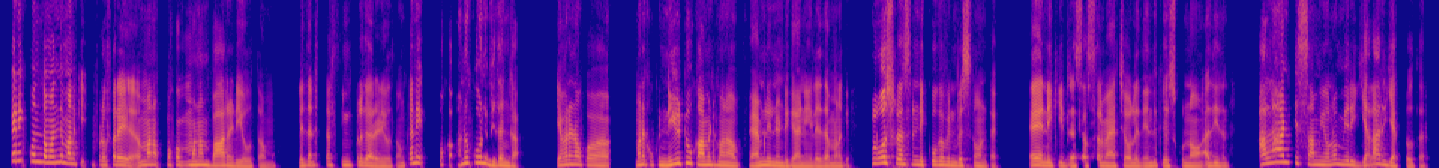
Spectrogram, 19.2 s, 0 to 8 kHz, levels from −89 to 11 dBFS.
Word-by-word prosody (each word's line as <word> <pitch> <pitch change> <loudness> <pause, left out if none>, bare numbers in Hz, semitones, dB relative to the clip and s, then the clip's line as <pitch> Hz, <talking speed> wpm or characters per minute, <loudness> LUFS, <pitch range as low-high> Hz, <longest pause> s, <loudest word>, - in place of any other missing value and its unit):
కానీ 380 +1 +5
కొంతమంది 305 -3 +3
మనకి, 230 -8 +1
ఇప్పుడు 180 0 -6
ఫరె 175 -3 +5 0.3
మనం 190 -1 +3 0.2
ఒక 185 +1 -5 0.2
మనం 180 +1 +3
బా 150 - +5
రెడీ 125 -3 0
అవుతాము. 110 -2 -9 0.4
లేదంటే, 160 +2 -2
చాలా 170 -1 -6
సింపుల్‌గా 165 -2 -1
రెడీ 120 0 -1
అవుతాము. 120 +2 -8
కానీ, 275 +3 +2 0.3
ఒక 185 - -19 0.2
అనుకోని 265 +3 +1
విధంగా, 145 -5 +1 0.6
ఎవరైనా 200 +3 +2
ఒక 170 - -6 0.7
మనకు 185 0 +1
ఒక 170 -1 -5
నెగెటివ్ 255 +7 +4
కామెంట్ 185 -1 +5
మన 155 - +2 0.3
ఫ్యామిలీ 155 +5 +3
నుండి 135 -3 0
గాని, 120 0 0
లేదా 120 +1 0
మనకి 125 +4 -4 0.3
క్లోజ్ 265 +3 +5
ఫ్రెండ్స్ 220 -2 +2
నుండి 195 -2 +1
ఎక్కువగా 180 0 -1
వినిపిస్తూ 150 -1 -1
ఉంటాయి. 115 - -10 0.5
ఏ, - - +10
నీకు 145 -1 +1
ఈ - - -4
డ్రెస్ 130 0 -1
అస్సలు 140 +2 -2
మ్యాచ్ 130 0 0
అవ్వలేదు 125 -1 -1
ఎందుకు 140 +1 -4
వేసుకున్నావు? 130 -2 -2
అది, 135 +2 -1
ఇది 125 - -6
అని. 120 - -13 0.4
అలాంటి 300 +2 +2
సమయంలో 190 +1 -1
మీరు 180 -2 0 0.2
ఎలా - - 0
రియాక్ట్ 140 -8 -2
అవుతారు? 105 - -11
170 Hz, 175 wpm, -24 LUFS, 130-200 Hz, 0.7 s, ఏ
